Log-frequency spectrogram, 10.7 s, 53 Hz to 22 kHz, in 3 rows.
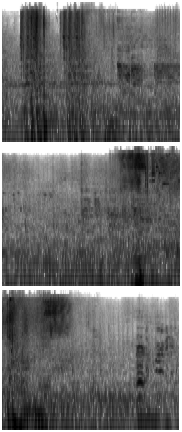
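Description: Gunfire bursts from a Mass Effect 3 firefight, with sharp repeated shots and crashes, loudest in clusters partway through and near the end, set against ongoing game noise and voices.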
